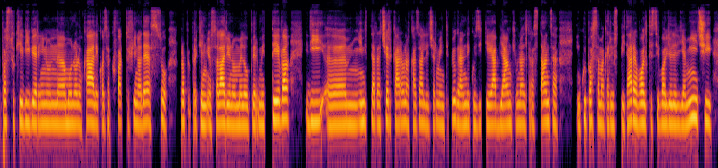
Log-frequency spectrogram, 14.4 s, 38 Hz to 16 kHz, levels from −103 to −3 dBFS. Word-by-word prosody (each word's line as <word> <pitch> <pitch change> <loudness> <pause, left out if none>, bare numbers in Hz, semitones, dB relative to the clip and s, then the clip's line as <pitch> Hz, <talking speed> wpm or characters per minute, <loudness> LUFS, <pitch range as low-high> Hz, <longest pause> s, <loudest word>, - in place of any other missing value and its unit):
posto 200 -1 -3
che 200 - 0
vivere 195 -1 +1
in 190 0 -1
un 185 0 0
monolocale, 185 +1 +3
cosa 185 +1 -7
che - - -22
ho - - -15
fatto 195 -1 -4
fino 190 0 -2
adesso, 195 +1 0 0.2
proprio 195 0 -3
perché 195 0 -6
il 180 - +3
mio 185 - -1
salario 190 +1 +5
non 180 0 0
me 180 - 0
lo 175 -1 +2
permetteva, 205 +5 +4 0.3
di, 200 0 0
uhm, 185 0 0
iniziare 195 0 -1
a - - -2
cercare 190 0 0
una 195 -2 -2
casa 185 +2 -3
leggermente 185 0 -5
più 210 - 0
grande, 185 0 0
così 180 0 -8
che 185 -1 -2
abbia 180 0 +2
anche 185 0 -2
un'altra 185 0 -4
stanza 195 +1 -1 0.4
in - - -4
cui 210 - -2
possa, 200 -1 -2
magari, 185 0 -3
ospitare, 185 +3 +1
a 195 - +3
volte, 190 0 +1
se 195 +4 -6
voglio 185 0 +1
degli 180 0 -1
amici, 205 0 +3
185 Hz, 200 wpm, -22 LUFS, 180-195 Hz, 0.4 s, salario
